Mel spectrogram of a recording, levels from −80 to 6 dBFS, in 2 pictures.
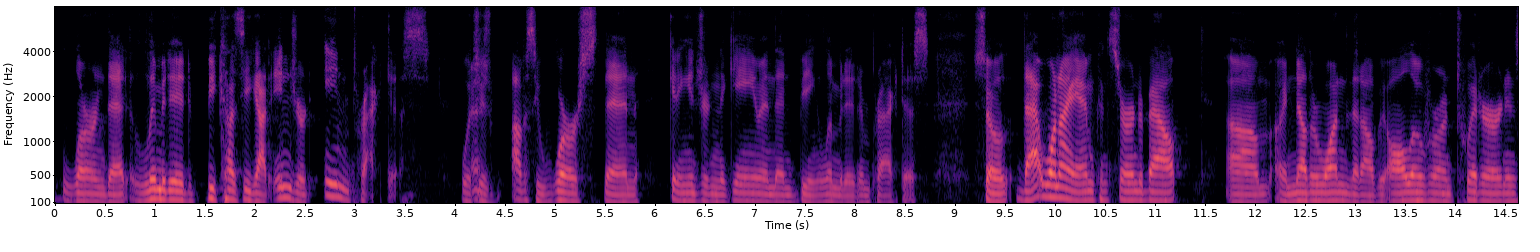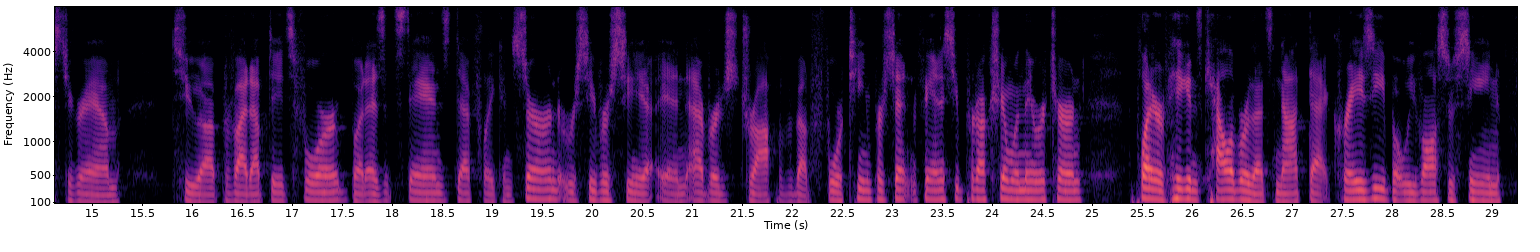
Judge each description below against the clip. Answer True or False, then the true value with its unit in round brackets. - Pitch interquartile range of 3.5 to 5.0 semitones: False (3.1 semitones)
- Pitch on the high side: False (120 Hz)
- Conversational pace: True (170 wpm)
